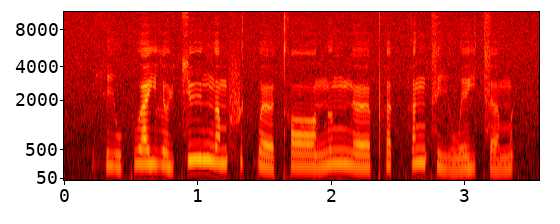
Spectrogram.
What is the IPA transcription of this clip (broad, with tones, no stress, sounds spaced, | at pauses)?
h iː˨˩ w kʷ aː˧ j l ɵ˨˩ ɥ t͡s yː˥ ŋ ɐ˥ m f ɪ˥ k̚ w œː˨ t̪ʰ ɔː˧ n̪ ʊ˥ ŋ n̪ œː˨˧ pʰ ɐ˧ k̚ h ɐ˥ ŋ t͡s iː˨˩ w e˨˧ j t͡s ɐ˨˧ m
